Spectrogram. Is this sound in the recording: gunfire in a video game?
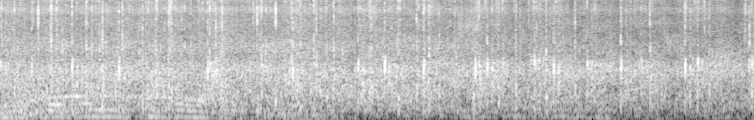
no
